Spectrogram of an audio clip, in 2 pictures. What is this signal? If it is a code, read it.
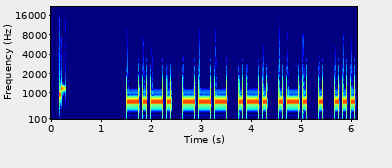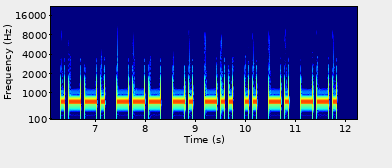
Morse code, heard as a keyed tone, about 15 wpm, 700 Hz. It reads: CORRESPONDING
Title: ING Suffix - Top 100 Words with Base Words 15wpm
